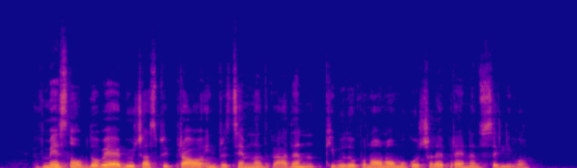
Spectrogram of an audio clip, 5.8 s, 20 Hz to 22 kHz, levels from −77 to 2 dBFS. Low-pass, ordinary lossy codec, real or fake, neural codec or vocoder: 19.8 kHz; none; real; none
